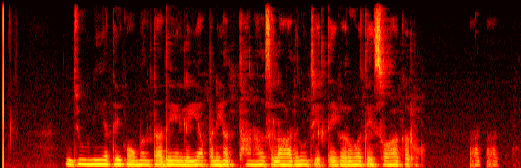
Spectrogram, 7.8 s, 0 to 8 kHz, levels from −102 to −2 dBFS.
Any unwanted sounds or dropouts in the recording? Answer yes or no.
yes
